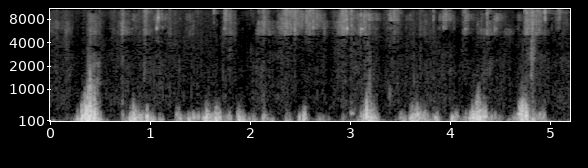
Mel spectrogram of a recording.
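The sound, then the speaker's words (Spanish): Quick, uneven thudding footsteps of people running, fairly loud, with a faint rustle and hiss in the background and no voices. “¡Estamos corriendo!”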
